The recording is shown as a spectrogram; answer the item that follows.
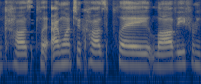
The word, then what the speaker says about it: Lavi: spell that name? Is it Alavi? Lavi, yeah.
